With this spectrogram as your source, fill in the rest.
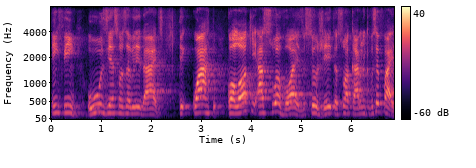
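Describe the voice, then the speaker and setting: A man speaks at a high pitch with fairly even intonation and a fairly slow pace. His loudness swings widely, and there is noticeable background noise. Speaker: marketing podcast host. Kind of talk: solo tips monologue. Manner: halting, repeats words.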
